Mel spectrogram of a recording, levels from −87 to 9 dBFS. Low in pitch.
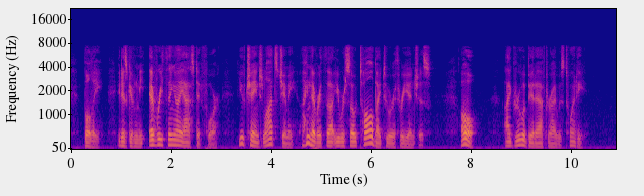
Yes: low, 115 Hz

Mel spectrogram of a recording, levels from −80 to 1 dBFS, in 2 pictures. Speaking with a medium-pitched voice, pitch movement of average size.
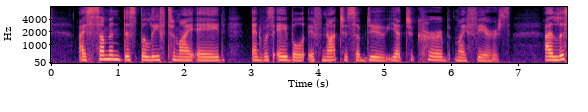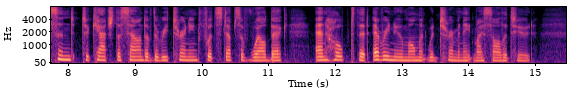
No: medium, 175 Hz; narrow, 1.9 semitones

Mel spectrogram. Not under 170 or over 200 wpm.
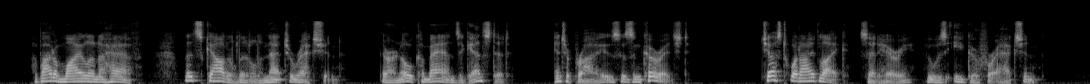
Yes: average, 180 wpm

